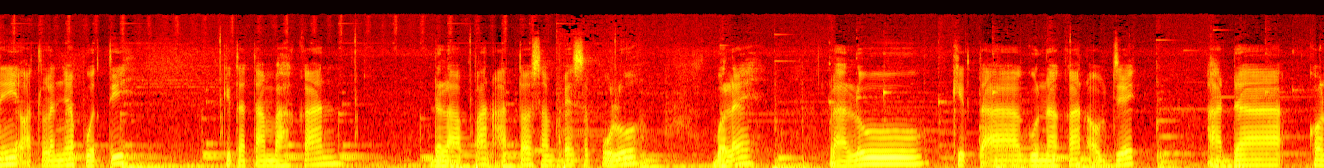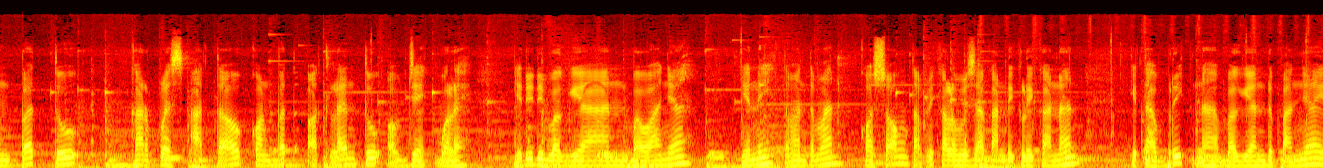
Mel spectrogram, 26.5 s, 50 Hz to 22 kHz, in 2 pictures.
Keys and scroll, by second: 21.5 ctrl+z.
